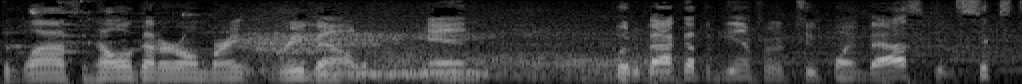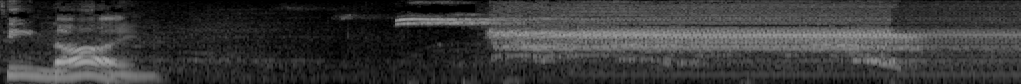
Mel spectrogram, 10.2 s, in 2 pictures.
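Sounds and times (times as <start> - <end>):
speech: 0.0 - 6.0
loud harsh electronic end of quarter buzzer: 7.6 - 10.2.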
